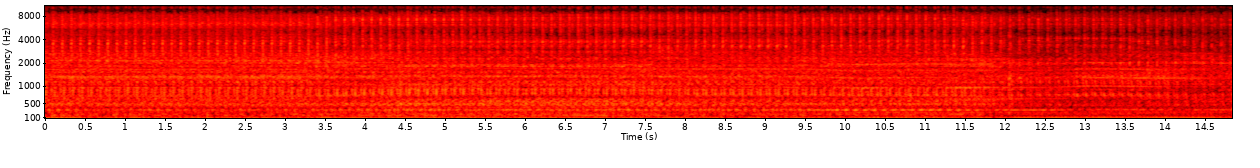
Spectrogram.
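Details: 2005 BMW E46 M3 six-cylinder idling with a steady, fast light ticking about three per second; it began the day after a long, hard drive. Diagnoses conflict between a pitted exhaust-side rocker arm and rod bearings, so the cause is unconfirmed.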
